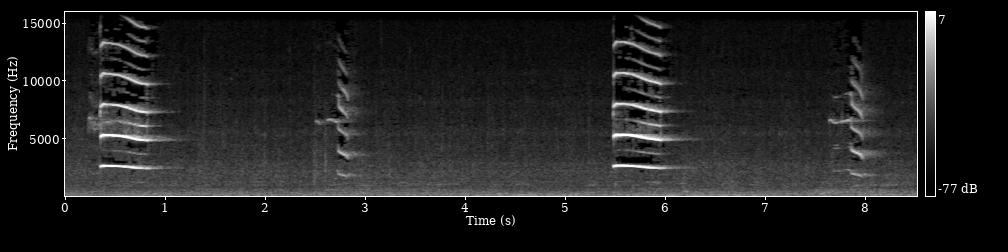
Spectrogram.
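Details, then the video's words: Nocturnal begging calls of long-eared owls near a house, captured on a ZOOM H5 with LOM Usi Pro microphones: two strong, high, grating squeals about five seconds apart, each followed by a softer, more distant reply. "Long-Eared Owl - Begging Call"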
